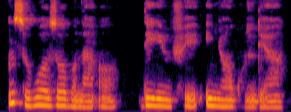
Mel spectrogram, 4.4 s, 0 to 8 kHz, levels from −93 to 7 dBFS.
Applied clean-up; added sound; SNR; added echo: none; none; none; none.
